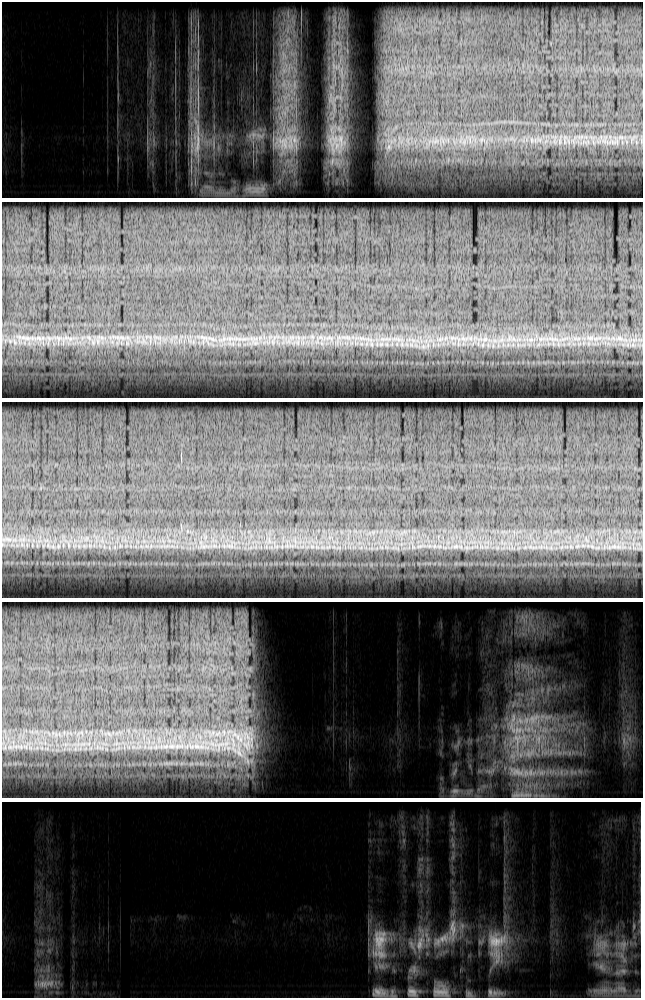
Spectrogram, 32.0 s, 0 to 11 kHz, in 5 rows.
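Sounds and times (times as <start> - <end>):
electric drill whining: 2.7 - 21.9.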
